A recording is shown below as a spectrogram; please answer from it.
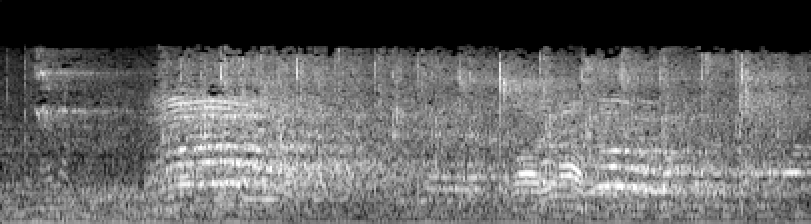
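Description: Badminton rally: a string of sharp racket strikes on the shuttlecock and other quick knocks on the court, with players' voices calling out over them.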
